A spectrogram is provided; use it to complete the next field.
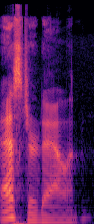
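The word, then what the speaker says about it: Estirdalin: How do you pronounce that Esther again? Dallin. Esther Dallin, which is, Yeah.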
